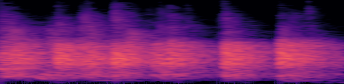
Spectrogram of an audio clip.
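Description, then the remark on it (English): A group of people clapping their hands together to rejoice in the day the Lord has made, a dense, steady wash of claps with a few louder rhythmic accents standing out, moderately loud with no voices. “Can you rejoice and clap your hands for a moment?”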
